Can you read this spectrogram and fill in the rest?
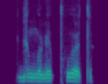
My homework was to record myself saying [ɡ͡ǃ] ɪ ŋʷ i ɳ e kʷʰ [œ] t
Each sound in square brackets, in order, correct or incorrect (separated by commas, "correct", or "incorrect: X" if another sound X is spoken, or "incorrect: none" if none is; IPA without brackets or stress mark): incorrect: ɡ, correct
